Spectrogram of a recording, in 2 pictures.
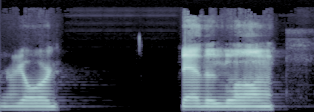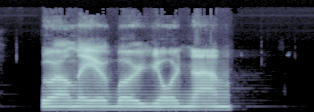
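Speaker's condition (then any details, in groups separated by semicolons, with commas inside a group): Laryngectomy, total laryngectomy with electrolarynx; robotic electric wand voice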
